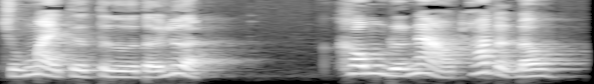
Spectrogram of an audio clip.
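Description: A woman's voice: mid-range voice, animated, fast talker, close to an everyday voice. A woman reading the lines of a protective young man who soothes his beloved firmly and threatens her attackers. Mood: menacing. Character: protective young man, tender yet menacing.

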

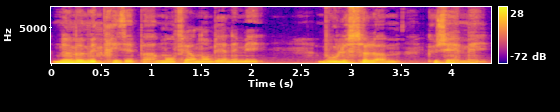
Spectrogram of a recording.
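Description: A man's voice: on the low side, expressive, moderate pace, vocal fry, dark tone, slightly rough, heavily acted. A man voicing a tearful young woman who pleads emotionally with her lover. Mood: pleading.

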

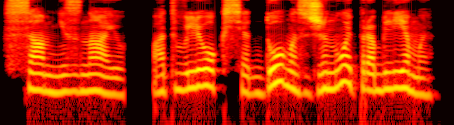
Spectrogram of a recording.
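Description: A woman's voice: on the low side, slow, darkish tone, no room sound, studio quality. A woman reading the part of a dejected male surgeon speaking in a lifeless voice. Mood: despairing. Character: despondent male surgeon who failed.

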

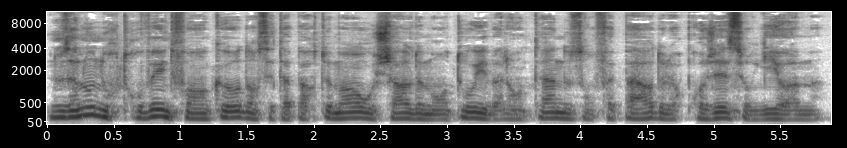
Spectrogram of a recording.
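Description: Male audiobook narrator, mellow and husky, measured dramatic reading. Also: mid-range voice. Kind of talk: scripted narration of a historical novel.

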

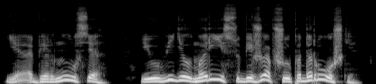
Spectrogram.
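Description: A man reading an audiobook aloud in a dramatic, expressive storytelling manner. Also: a little high, normal speed, husky, dry recording, clean studio sound. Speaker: audiobook reader.

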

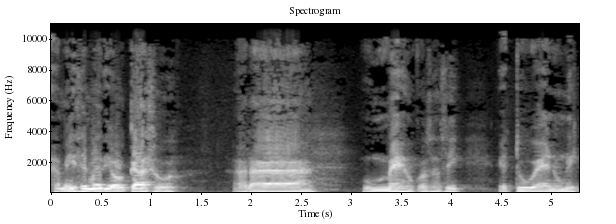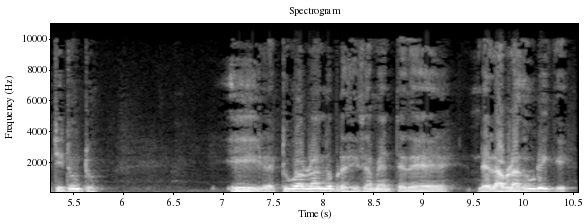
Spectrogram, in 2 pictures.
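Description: A man from Ubrique in southern Spain with a western Andalusian accent, explaining local speech in an interview and often pausing to search for examples. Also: mid-range voice, steady tone, a little mellow. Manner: slow and explanatory, often pauses with "¿qué digo yo?". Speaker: author and local dialect expert.

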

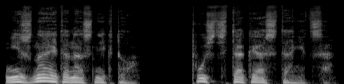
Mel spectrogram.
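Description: A man's voice: fairly low pitch, big pitch swings, unhurried, a little mellow, husky, no echo, studio quality, heavily acted. A man voicing a guarded, scarred young Cossack with plain, blunt village speech.

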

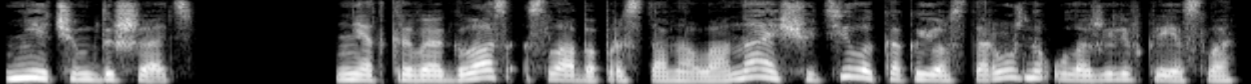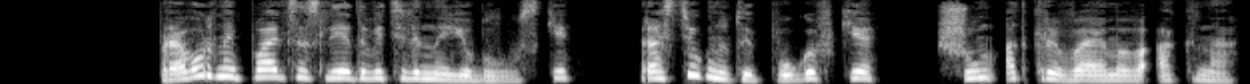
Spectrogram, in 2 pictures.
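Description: A woman narrating a fantasy novel audiobook in a steady, measured way. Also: fairly low pitch, no room sound, studio quality. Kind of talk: scripted narration.

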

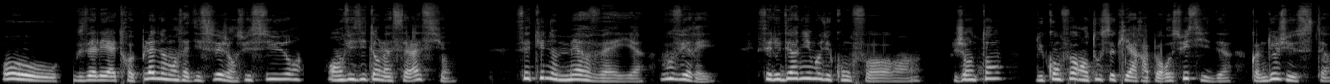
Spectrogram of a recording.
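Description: A woman's voice: mid-range voice, lively intonation, unhurried, dark tone. A woman reading a gracious, smiling male English clergyman in an audiobook. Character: genial English male clergyman, suave landlord.

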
